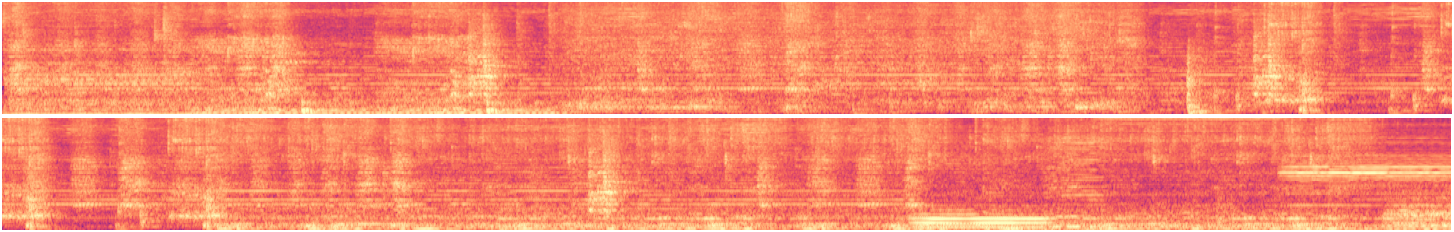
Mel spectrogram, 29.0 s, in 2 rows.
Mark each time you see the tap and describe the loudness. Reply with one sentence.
You can hear the tap from 0.0 to 28.9 s, at a steady volume.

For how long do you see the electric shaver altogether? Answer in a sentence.
The electric shaver can be heard for 29 seconds in total.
